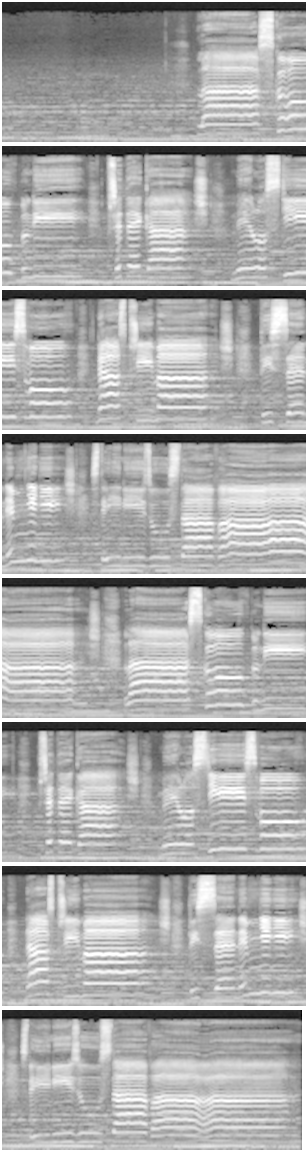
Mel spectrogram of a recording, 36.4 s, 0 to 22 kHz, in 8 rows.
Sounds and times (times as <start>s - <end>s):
Music: 0.0s - 36.4s.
